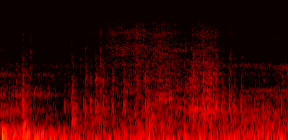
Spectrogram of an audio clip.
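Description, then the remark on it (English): A car door opens with a brief mechanical creak and latch clunk, with a low rumble underneath and no voices. “It's too hot in this car. We're going to open the door.”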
